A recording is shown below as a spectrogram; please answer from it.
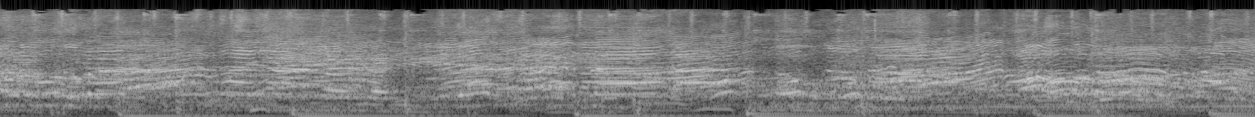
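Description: A group of women shouting a cheer together, many voices at once, over background music with a recurring low bass beat.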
